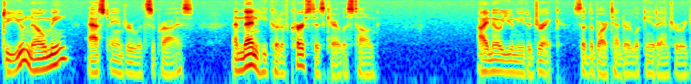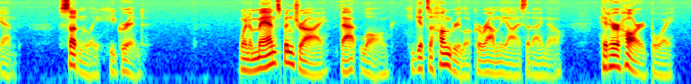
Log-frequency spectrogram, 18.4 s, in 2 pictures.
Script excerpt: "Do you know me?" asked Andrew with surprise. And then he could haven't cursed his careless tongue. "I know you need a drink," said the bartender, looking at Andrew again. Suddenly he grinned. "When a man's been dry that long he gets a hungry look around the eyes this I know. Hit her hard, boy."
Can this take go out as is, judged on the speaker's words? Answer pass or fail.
fail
